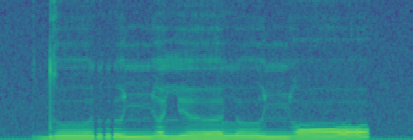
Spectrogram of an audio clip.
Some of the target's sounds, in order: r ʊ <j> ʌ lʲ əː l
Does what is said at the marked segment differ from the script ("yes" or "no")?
yes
